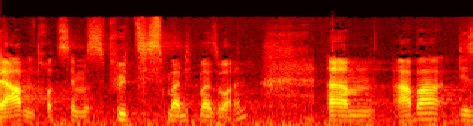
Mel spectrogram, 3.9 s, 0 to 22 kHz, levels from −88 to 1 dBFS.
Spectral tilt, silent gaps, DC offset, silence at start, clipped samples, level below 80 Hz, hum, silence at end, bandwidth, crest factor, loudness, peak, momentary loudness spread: -2 dB/octave; none; under 0.1%; 0 s; under 0.1%; -48 dBFS; none; 0 s; 13.5 kHz; 22 dB; -25 LUFS; -2 dBFS; 13 LU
